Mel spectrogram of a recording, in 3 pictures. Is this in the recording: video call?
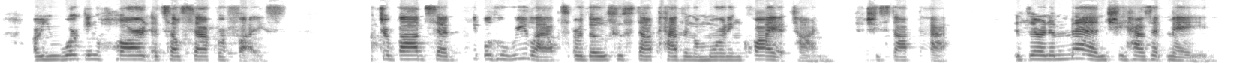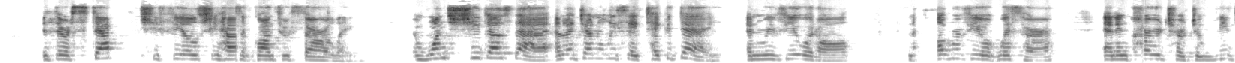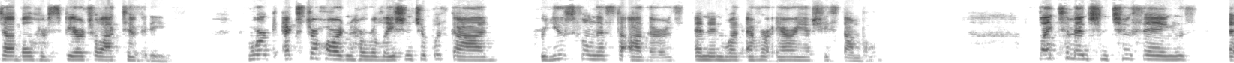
yes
